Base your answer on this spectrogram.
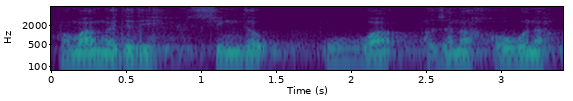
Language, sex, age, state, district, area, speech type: Manipuri, male, 30-45, Manipur, Kakching, rural, spontaneous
